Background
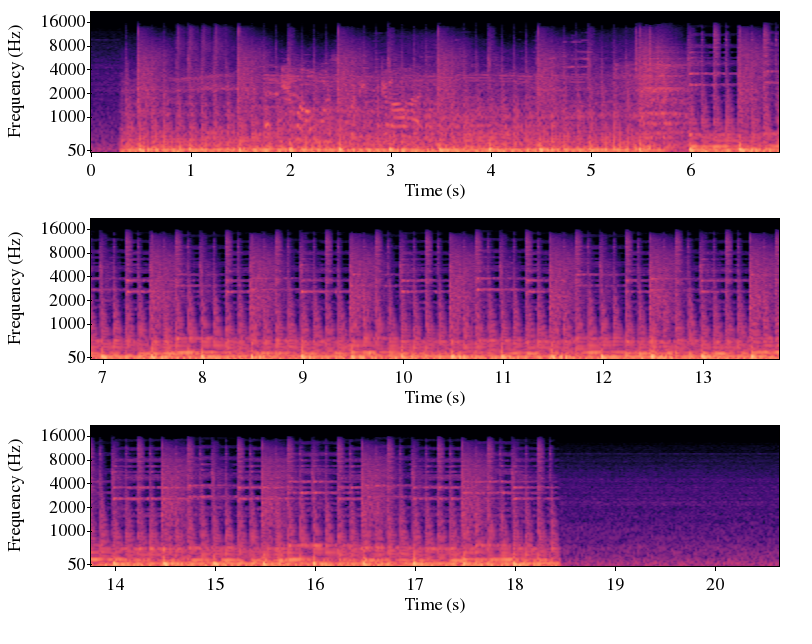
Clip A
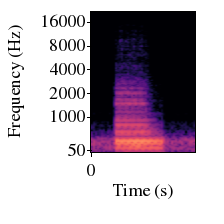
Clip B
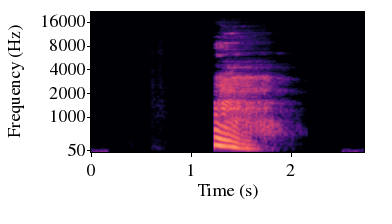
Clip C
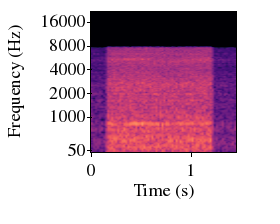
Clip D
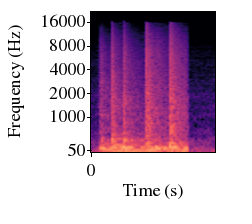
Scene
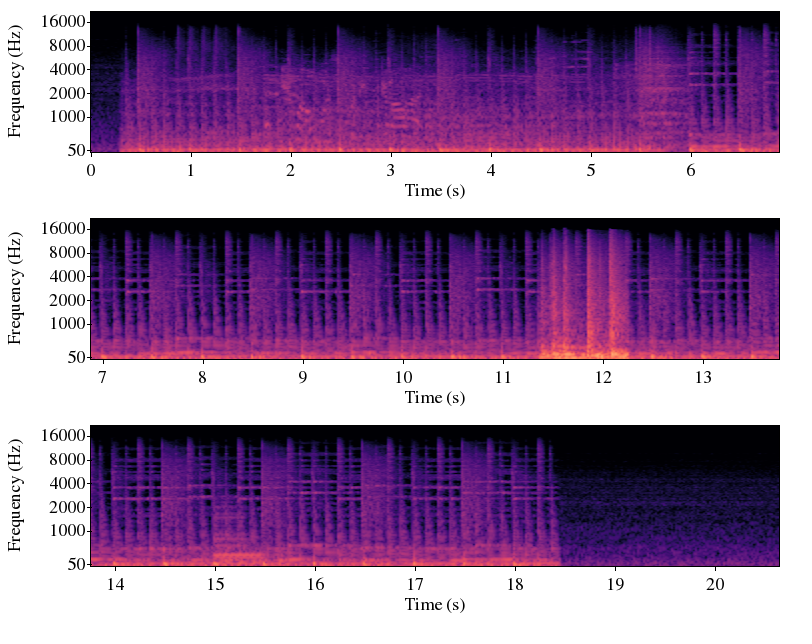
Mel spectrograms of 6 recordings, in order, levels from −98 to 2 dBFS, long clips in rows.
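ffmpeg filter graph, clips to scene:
-filter_complex "[0:a]volume=-13.5dB[a];[1:a]acompressor=threshold=-28dB:ratio=6:attack=3.2:release=140:knee=1:detection=peak[b];[4:a]atrim=end=1.24,asetpts=PTS-STARTPTS,volume=-1dB,afade=t=in:d=0.004:c=hsin,afade=t=out:st=1.236:d=0.004:c=hsin,adelay=11290[c];[b]atrim=end=1.04,asetpts=PTS-STARTPTS,volume=-6.5dB,afade=t=in:d=0.004:c=hsin,afade=t=out:st=1.036:d=0.004:c=hsin,adelay=14750[d];[a][c][d]amix=inputs=3:normalize=0"

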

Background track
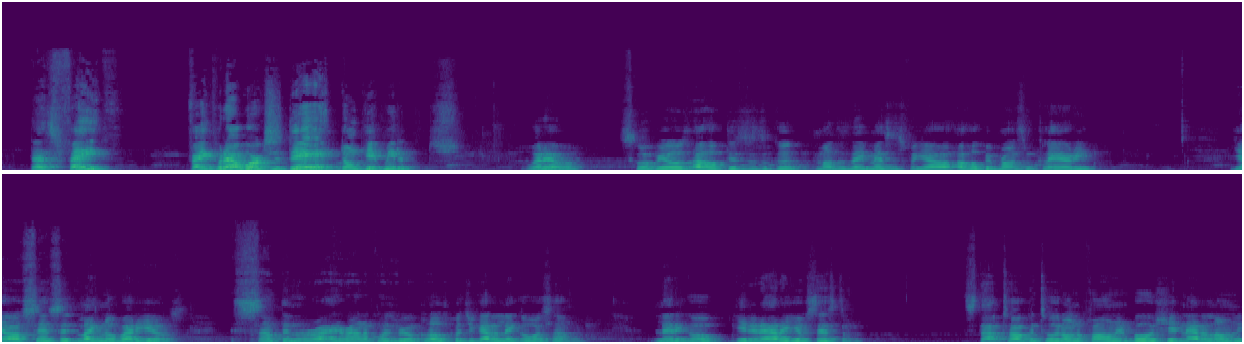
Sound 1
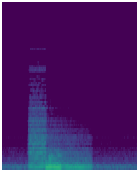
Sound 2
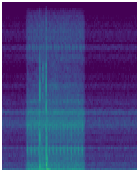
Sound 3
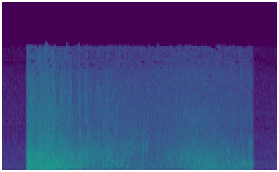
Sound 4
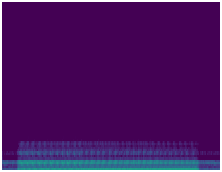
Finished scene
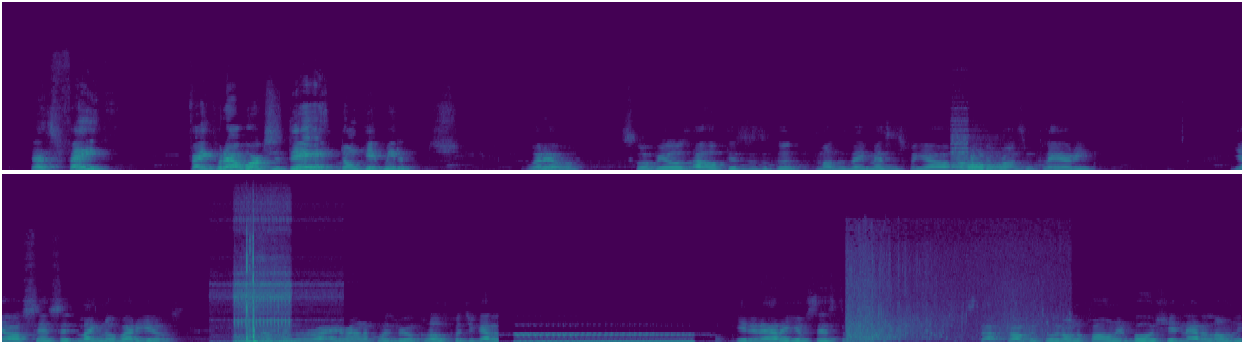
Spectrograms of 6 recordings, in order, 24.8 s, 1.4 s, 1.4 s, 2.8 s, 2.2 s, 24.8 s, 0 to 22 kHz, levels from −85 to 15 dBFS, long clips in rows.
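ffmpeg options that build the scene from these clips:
-filter_complex "[0:a]volume=-13dB,asplit=2[a][b];[a]atrim=end=17.364[c];[4:a]atrim=end=2.18,asetpts=PTS-STARTPTS,volume=-15.5dB[d];[b]atrim=start=19.536[e];[1:a]atrim=end=1.35,asetpts=PTS-STARTPTS,volume=-13dB,afade=t=in:d=0.004:c=hsin,afade=t=out:st=1.346:d=0.004:c=hsin,adelay=406602S[f];[2:a]atrim=end=1.35,asetpts=PTS-STARTPTS,volume=-8dB,afade=t=in:d=0.004:c=hsin,afade=t=out:st=1.346:d=0.004:c=hsin,adelay=14470[g];[3:a]atrim=end=2.75,asetpts=PTS-STARTPTS,volume=-16.5dB,afade=t=in:d=0.004:c=hsin,afade=t=out:st=2.746:d=0.004:c=hsin,adelay=20590[h];[c][d]acrossfade=d=0.004:c1=hsin:c2=hsin[i];[i][e]acrossfade=d=0.004:c1=hsin:c2=hsin[j];[j][f][g][h]amix=inputs=4:normalize=0"

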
